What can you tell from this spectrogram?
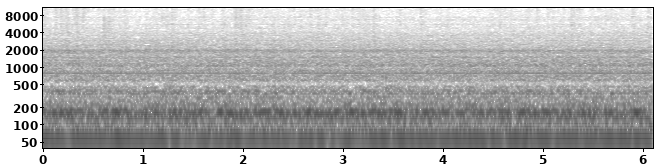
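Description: Steady low machine hum with two faint, thin steady whine tones above it, unchanging throughout: background noise of a running appliance in the room.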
